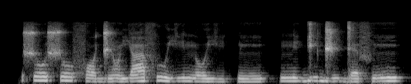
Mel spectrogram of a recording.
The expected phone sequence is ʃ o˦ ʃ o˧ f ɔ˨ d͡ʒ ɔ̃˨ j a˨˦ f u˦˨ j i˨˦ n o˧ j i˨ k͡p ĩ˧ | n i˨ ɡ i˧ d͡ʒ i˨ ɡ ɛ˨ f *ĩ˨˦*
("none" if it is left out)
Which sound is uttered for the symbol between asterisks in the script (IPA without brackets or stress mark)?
ĩ˨˦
